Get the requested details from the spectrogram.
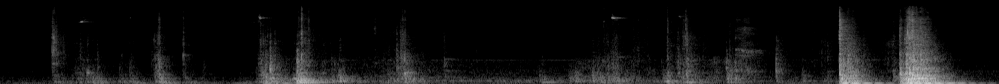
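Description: A door is unlatched and opened for a visiting nurse with a series of clicks, rattles and soft knocks, followed by two heavy thuds near the end as it swings and settles.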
